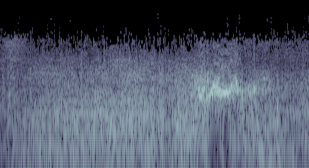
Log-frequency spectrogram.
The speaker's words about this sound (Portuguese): Aí vem um ônibus. É, sorte mesmo. É. Vai para a cidade e parece vazio.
